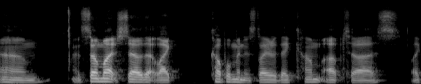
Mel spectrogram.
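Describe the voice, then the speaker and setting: The recording is very clean, with a silent background. A man speaks at a moderate pace in a fairly low pitch with fairly even intonation. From Texas, Dallas-Fort Worth area. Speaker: church missions leader. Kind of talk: casual interview.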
